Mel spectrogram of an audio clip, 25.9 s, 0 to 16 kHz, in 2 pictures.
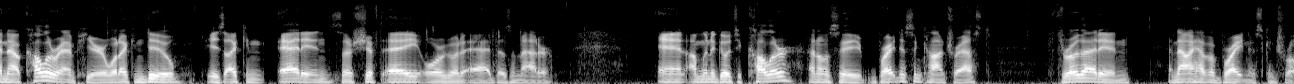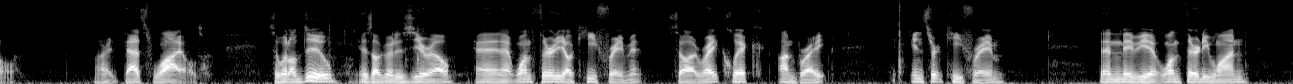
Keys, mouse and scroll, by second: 10.5 click, 12.2-22.3 drag, 17.4 Return, 22.3-23.6 right drag, 23.6-25.8 drag.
